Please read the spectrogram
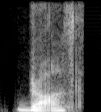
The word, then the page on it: broth: Indian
